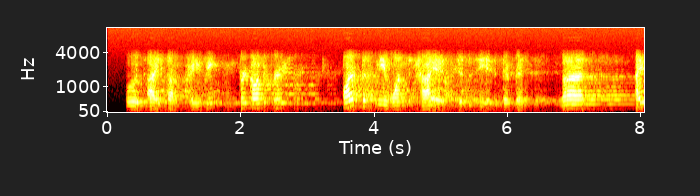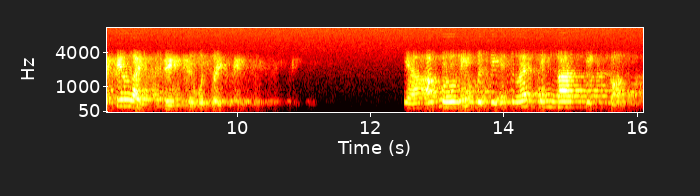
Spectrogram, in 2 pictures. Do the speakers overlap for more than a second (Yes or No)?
No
